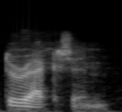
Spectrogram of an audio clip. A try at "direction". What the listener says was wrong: Instead of saying die, we would say direction. In the U.S. we would say directions. So it's got that short-ish I sound.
